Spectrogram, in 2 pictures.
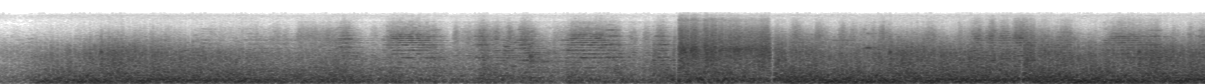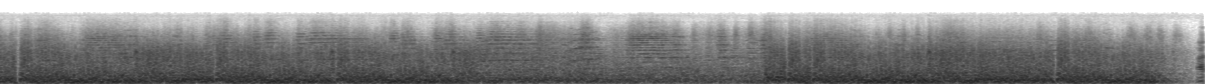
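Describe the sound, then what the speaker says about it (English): Naval artillery bombards the coast from the sea during a desert campaign, heard as a loud, continuous, dense rumble of booms and blasts with no pauses or voices. "A flank attack from the sea with naval artillery."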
